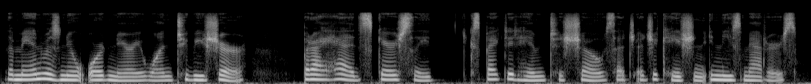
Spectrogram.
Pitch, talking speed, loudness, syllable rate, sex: 205 Hz, 165 wpm, -20 LUFS, 5.0 syllables/s, female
